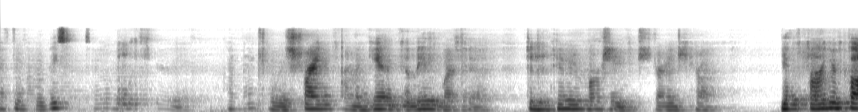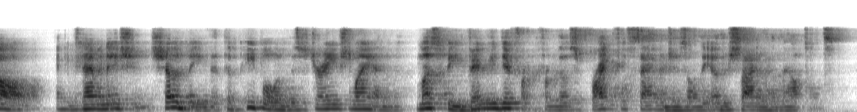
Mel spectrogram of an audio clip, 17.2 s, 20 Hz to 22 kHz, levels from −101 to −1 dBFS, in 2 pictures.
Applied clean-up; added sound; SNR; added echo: neural mask model DeepFilterNet 3.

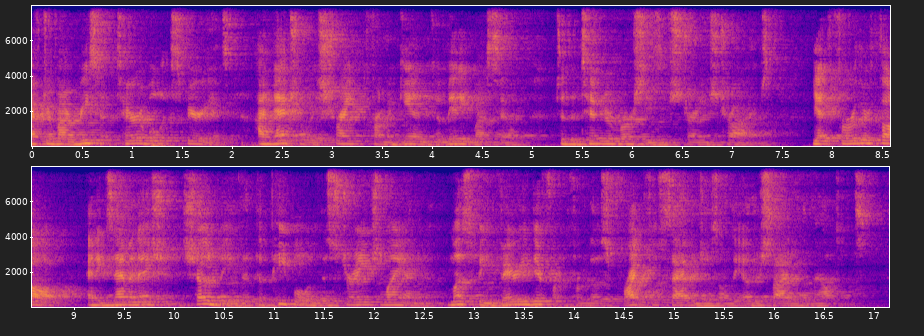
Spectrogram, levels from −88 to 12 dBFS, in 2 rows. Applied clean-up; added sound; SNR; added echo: none; Knock; 17 dB; reverberation time 1.1 s.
